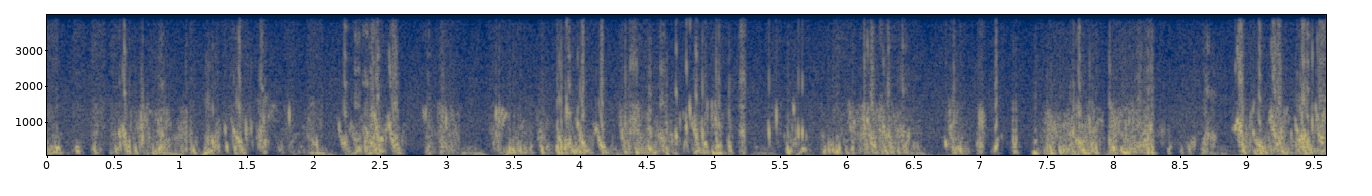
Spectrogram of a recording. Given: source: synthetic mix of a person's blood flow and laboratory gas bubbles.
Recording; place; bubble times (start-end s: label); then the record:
Doppler ultrasound of blood flow; precordium
0.00-0.14 s: bubbles
0.18-2.07 s: bubbles
2.17-2.71 s: bubbles
2.81-3.10 s: bubbles
3.31-4.25 s: bubbles
4.28-5.27 s: bubbles
5.38-5.74 s: bubbles
5.79-6.57 s: bubbles
6.71-6.93 s: bubbles
6.96-7.17 s: bubbles
7.21-7.31 s: bubbles
7.37-7.94 s: bubbles
7.96-8.46 s: bubbles
8.48-8.79 s: bubbles
8.87-9.60 s: bubbles
From the record:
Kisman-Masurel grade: 444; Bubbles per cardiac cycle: continuous sound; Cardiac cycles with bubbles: 100%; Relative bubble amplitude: maximal (0.775 to 0.999); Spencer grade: 4 (maximum detectable bubble signal sounding continuously throughout systole and diastole of every cardiac period, and overriding the amplitude of the normal cardiac signals); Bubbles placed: anywhere in the cardiac cycle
